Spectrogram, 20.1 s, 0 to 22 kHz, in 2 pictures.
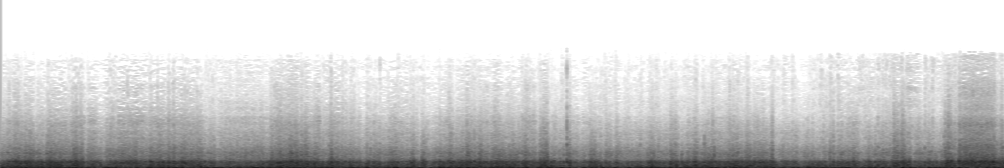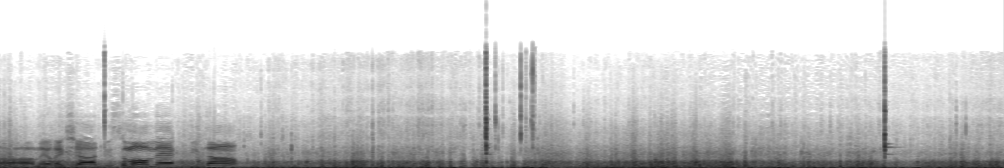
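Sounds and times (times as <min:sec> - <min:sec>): loud wind rush on microphone: 0:00.0 - 0:20.0.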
